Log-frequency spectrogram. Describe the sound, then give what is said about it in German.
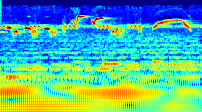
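Birds chirp in a quick series of high, sliding tweets, several calls close together, over a soft, steady low background drone with no talking. “Du kannst die Vögel zwitschern hören.”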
